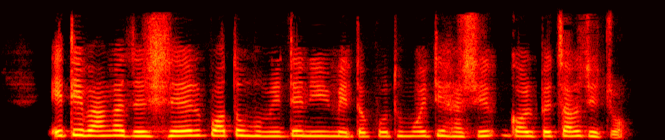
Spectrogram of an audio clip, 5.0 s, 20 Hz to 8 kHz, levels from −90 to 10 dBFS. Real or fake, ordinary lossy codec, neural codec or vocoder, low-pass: fake; AAC, 32 kbps; codec, 16 kHz, 0.9 kbps, LongCat-Audio-Codec; 7.2 kHz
